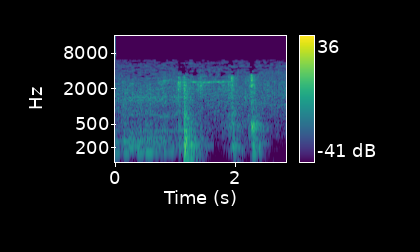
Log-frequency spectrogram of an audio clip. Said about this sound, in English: Close the door. Bolt it.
